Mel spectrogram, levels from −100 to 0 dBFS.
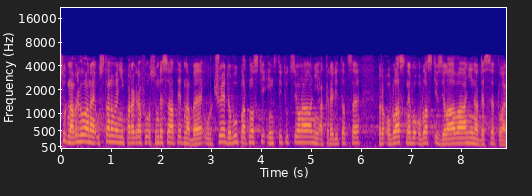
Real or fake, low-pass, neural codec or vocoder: real; 5.4 kHz; none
